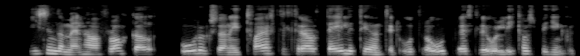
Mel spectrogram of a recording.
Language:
Icelandic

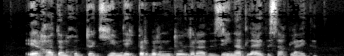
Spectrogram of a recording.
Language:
Uzbek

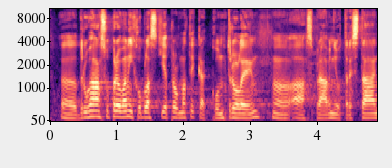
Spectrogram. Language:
Czech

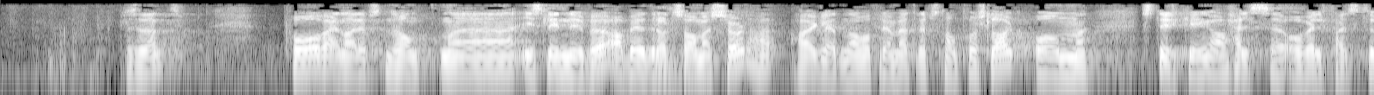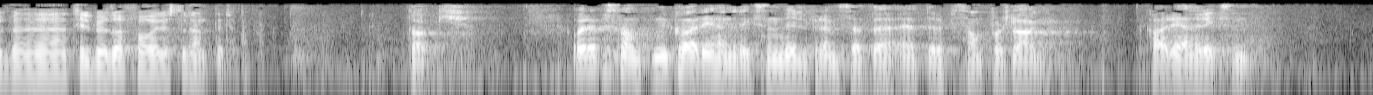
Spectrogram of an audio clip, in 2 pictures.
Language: Norwegian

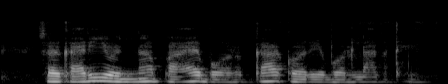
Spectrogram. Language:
Chhattisgarhi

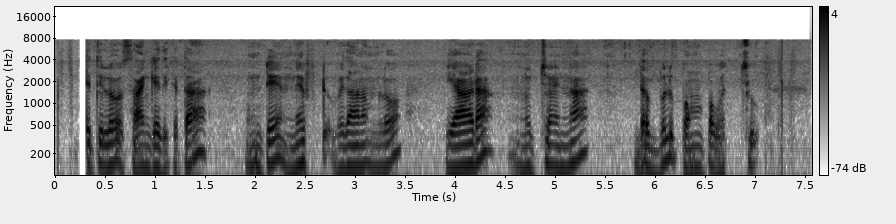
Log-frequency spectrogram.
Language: Telugu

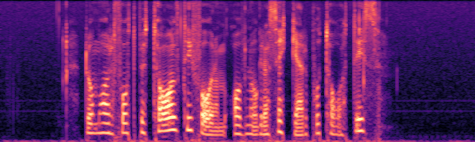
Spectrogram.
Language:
Swedish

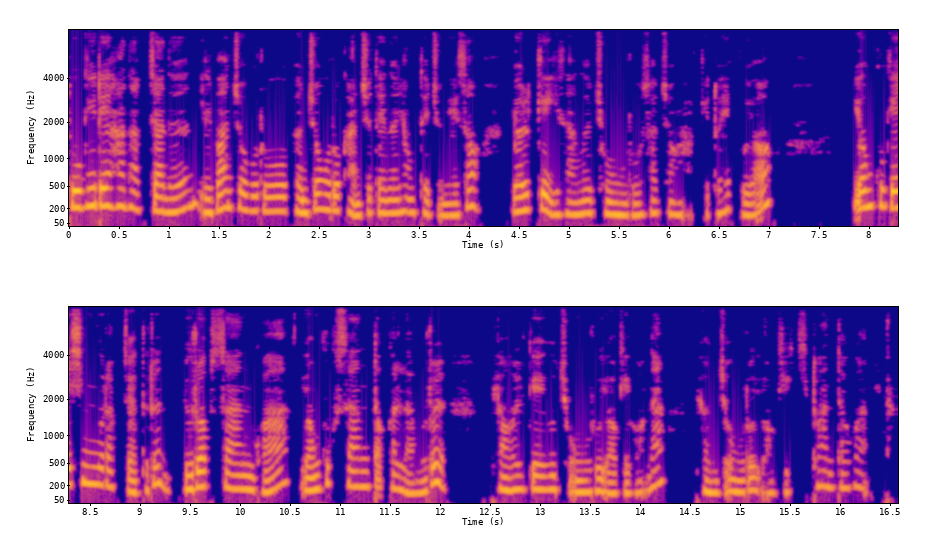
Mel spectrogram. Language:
Korean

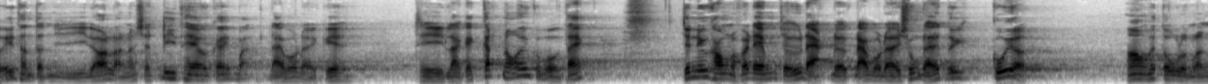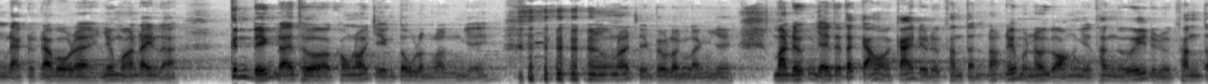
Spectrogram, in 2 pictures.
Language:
Vietnamese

